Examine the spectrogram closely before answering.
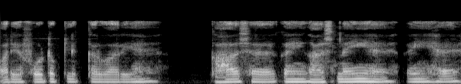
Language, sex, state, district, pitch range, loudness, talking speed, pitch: Hindi, male, Bihar, West Champaran, 115-125 Hz, -16 LUFS, 195 wpm, 125 Hz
